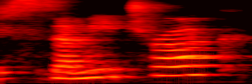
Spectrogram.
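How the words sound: It is said the Canadian way.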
